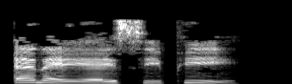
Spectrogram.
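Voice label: "naacp", British English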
